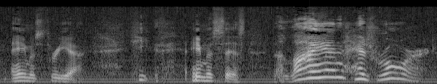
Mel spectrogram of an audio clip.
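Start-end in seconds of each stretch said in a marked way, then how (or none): 2.7-4.2 slow, higher proclamation; declaimed scripture. Acted. Preacher quotes Amos to the church, declaiming. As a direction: ring out the verse, drawn out slowly.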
